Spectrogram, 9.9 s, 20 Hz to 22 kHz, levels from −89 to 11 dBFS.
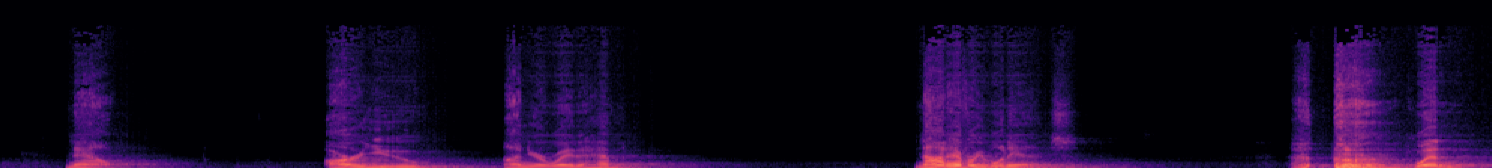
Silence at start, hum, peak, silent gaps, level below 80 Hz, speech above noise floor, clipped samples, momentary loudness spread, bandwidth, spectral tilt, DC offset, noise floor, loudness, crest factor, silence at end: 0.45 s; none; -4 dBFS; none; -70 dBFS; 54 dB; under 0.1%; 22 LU; 18 kHz; -6.5 dB/octave; under 0.1%; -78 dBFS; -24 LUFS; 22 dB; 0 s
